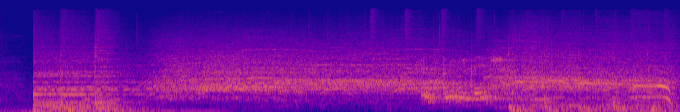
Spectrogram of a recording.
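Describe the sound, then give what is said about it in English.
A large concert crowd shouts together in unison, a dense roar of many voices chanting a short phrase before the singer performs a song, loud and sustained with whoops and cheers rising over the din. “the whole crowd does it every time before she goes and does …”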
